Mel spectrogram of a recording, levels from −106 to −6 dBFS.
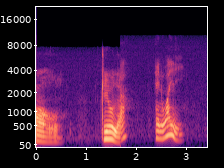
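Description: A wrong sample rate fault runs from 1.68 s to the end. The samples play back faster than they were captured, with no conversion, which fits 16 kHz material played at 22 kHz. The speech rushes at 1.38 times speed and rises 5.55 semitones, sounding high and hurried.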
